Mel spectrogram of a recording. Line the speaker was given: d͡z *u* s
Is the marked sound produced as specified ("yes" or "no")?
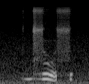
yes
